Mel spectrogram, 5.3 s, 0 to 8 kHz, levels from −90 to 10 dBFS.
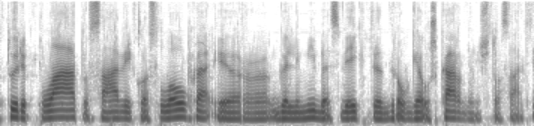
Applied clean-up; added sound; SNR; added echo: neural separator model SepFormer DNS4.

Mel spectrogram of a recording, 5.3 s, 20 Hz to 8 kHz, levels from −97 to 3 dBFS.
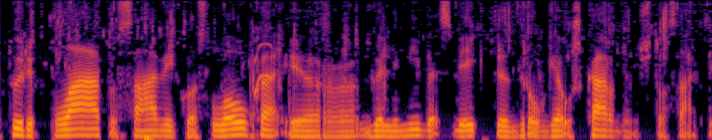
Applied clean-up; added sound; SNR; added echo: classical method spectral subtraction.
